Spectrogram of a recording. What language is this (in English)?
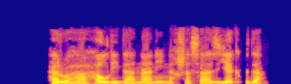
Central Kurdish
